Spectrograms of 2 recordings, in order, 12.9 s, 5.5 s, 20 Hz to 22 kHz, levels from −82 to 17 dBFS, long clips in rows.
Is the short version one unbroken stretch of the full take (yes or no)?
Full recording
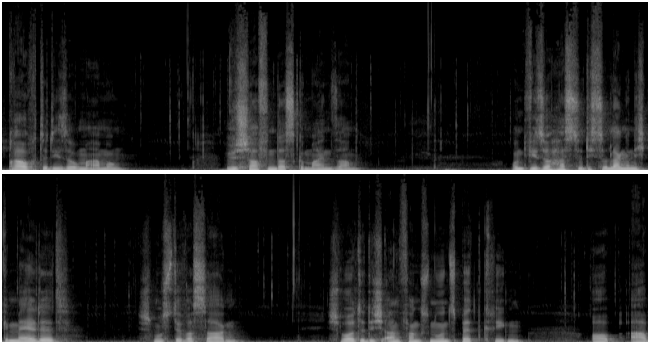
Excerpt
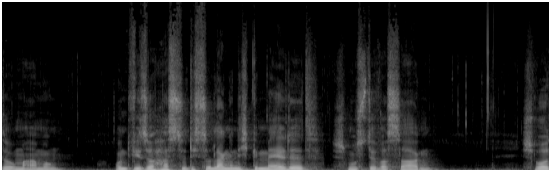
no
